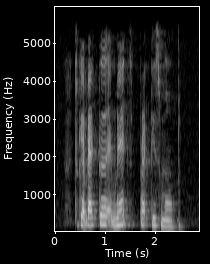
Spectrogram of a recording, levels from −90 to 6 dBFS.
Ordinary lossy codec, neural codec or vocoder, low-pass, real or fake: none; codec, 16 kHz, 16 kbps, FreqCodec, larger model; 5.4 kHz; fake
